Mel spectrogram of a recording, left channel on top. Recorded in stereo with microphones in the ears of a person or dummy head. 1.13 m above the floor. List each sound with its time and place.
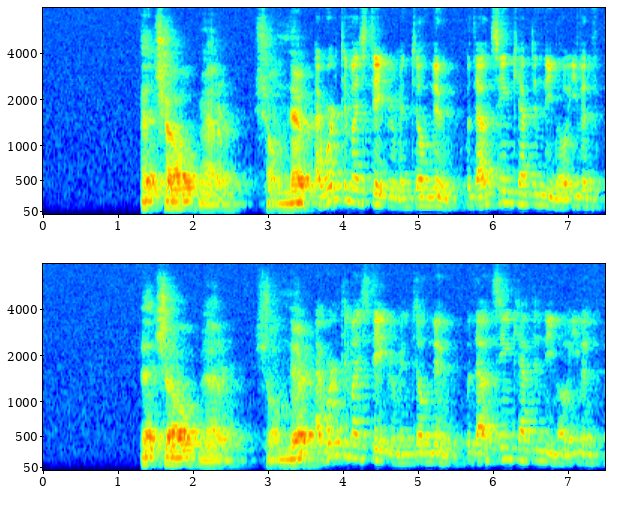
1.3 s a man speaking: 60° left (ahead or behind), 5 m
3.6 s a man speaking: 50° left (ahead or behind), 3 m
